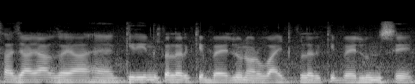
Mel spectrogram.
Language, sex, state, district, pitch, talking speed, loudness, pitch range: Hindi, male, Bihar, Katihar, 105 Hz, 190 wpm, -15 LUFS, 100-105 Hz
